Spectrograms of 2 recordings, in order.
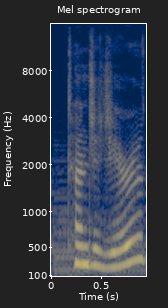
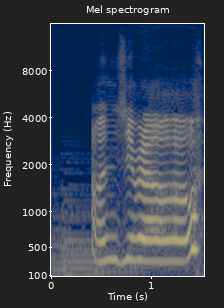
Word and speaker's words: Tanjiro: Is there any Tanjiru left? Tanjiro.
